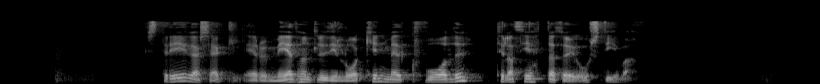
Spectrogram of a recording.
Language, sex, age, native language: Icelandic, male, 40-49, Icelandic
